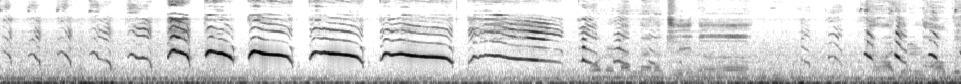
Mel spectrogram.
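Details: Puppy named Bandalgom on the day it goes to a new owner, whimpering: high whiny cries, each sliding down, repeated about twice a second, longer drawn-out wails midway, then shorter broken whines with steady low background rumble.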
